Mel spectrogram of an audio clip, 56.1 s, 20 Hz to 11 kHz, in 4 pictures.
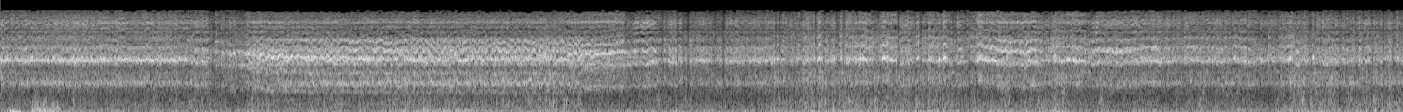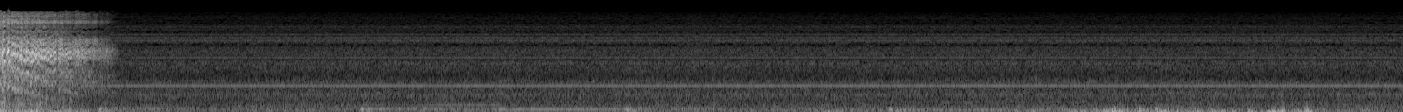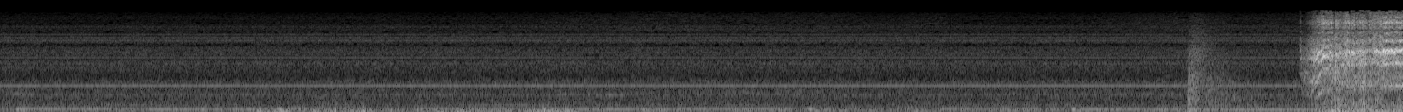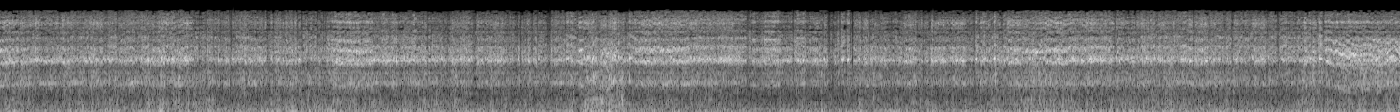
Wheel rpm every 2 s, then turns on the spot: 230, 210, 200, 220, 230, 230, 230, 60, 0, 0, 0, 0, 0, 0, 0, 0, 0, 0, 0, 0, 50, 220, 230, 230, 230, 230, 230, 230.
none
